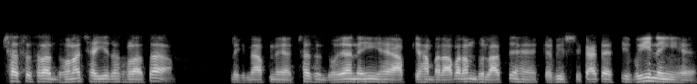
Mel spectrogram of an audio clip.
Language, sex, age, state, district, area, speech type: Urdu, male, 30-45, Bihar, Gaya, urban, conversation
